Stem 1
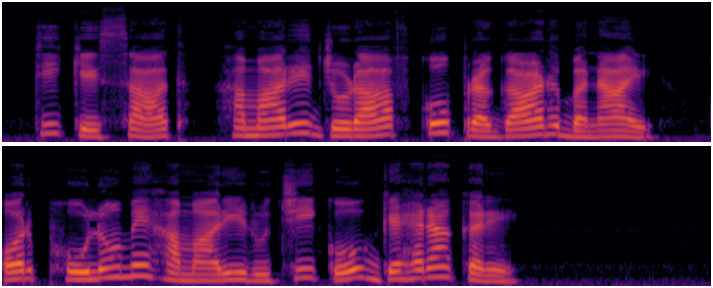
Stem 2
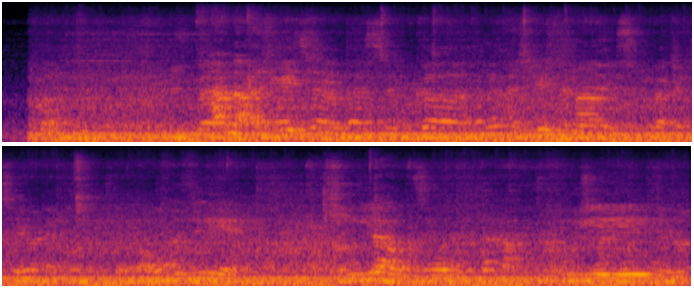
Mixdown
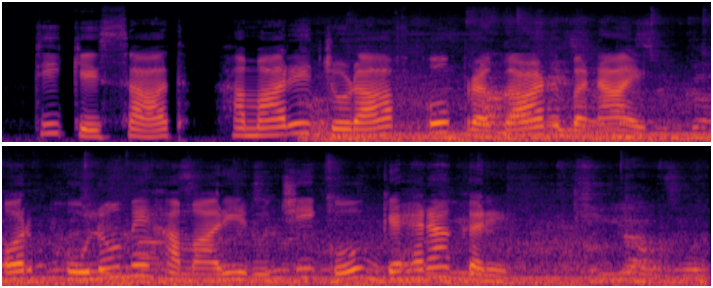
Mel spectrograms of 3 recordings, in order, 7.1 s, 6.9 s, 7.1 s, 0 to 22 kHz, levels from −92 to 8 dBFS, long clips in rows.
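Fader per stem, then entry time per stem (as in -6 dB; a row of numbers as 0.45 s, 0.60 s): +2.5 dB, -13.0 dB; 0.00 s, 1.35 s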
